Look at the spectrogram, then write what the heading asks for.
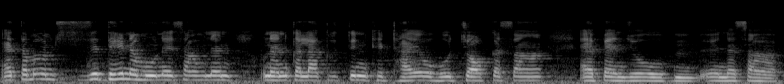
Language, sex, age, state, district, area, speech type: Sindhi, female, 60+, Uttar Pradesh, Lucknow, urban, spontaneous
